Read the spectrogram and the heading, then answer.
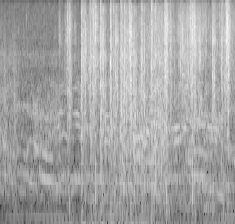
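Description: A gunfire sound effect of several men firing during a jungle war battle: a dense run of sharp shots begins after a short pause and continues steadily over a low droning background.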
